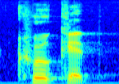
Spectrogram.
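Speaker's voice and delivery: "Crooked" ending in a light tongue-tap T, like "crookit"; subtle final T. Shown as a demonstration. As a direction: let the tongue just touch the palate ending "Crooked". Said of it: "let my tongue just touch the".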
